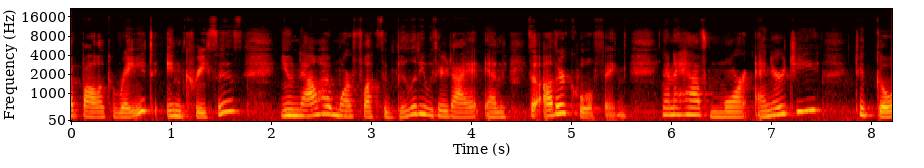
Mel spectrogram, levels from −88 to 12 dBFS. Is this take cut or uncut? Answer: cut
